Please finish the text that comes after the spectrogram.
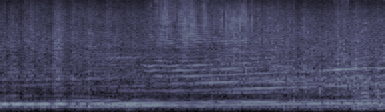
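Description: Ferrari and Lamborghini GT race cars at speed on the Barcelona circuit, a buzzing engine drone that rises and falls in pitch as the cars run close together, moderately distant.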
